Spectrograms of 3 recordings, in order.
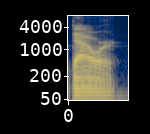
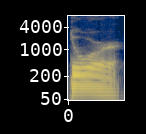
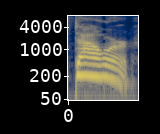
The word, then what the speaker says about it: dower: If we're listening to the same audiobook, he also can't pronounce the word dower. He calls it door 3 times. I must have missed that. Fox looked on with a door expression. I'm like, it's dower. It rhymes with sour.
